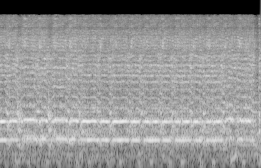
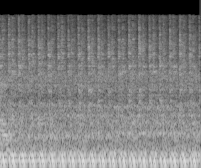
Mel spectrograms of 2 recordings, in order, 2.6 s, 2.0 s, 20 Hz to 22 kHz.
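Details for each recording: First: John Deere LX277 tractor cold start in January after about 3 months unused, manual choke closed, battery from 2004: sluggish starter whirr nearly three seconds before catching into a slow, low idle; owner suspects worn-out battery. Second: John Deere LX277 lawn tractor (214 hours) cold-started in January after sitting three months, choke gradually released. Slow, even chuffing idle with no knocks; the alternator light is on from the slow idle and the battery is near end of life.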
